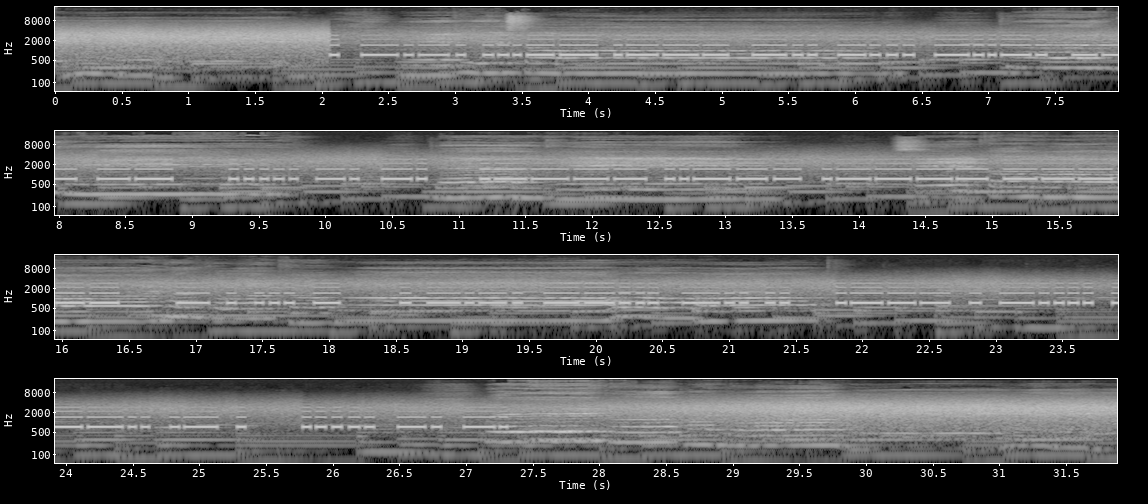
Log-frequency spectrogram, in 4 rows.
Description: Morse code, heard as a keyed tone, hand-sent with a straight key, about 22 wpm, 730 Hz. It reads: EC3JDB/MM 5NN 1210 TEST EC7DI JE6ZAE 5NN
